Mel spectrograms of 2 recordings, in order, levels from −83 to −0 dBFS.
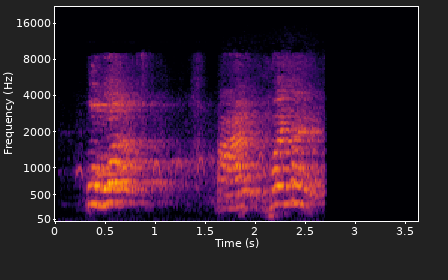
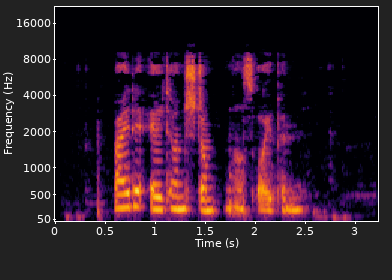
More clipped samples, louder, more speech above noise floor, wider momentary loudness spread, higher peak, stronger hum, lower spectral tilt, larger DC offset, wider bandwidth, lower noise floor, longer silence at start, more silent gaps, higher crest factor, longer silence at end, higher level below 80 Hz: neither; second, -24 LUFS vs -18 LUFS; second, 22 dB vs 31 dB; first, 20 LU vs 9 LU; second, -8 dBFS vs -2 dBFS; neither; about the same, -2 dB/octave vs -3 dB/octave; neither; first, 13.5 kHz vs 9.6 kHz; about the same, -45 dBFS vs -48 dBFS; second, 0.2 s vs 0.4 s; neither; about the same, 20 dB vs 18 dB; first, 0.95 s vs 0.75 s; second, -78 dBFS vs -56 dBFS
